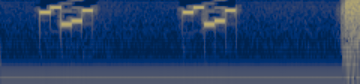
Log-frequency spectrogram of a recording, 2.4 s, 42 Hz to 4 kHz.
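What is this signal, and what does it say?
Five-tone selective call (ZVEI), heard as quick runs of five tones, tones of about 70 ms. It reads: 88139 88139
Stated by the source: ZVEI five-tone selective call 88335 received by SDR, from the Feuerwehr Orlamünde audio server.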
